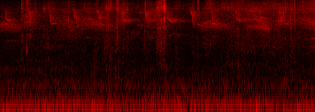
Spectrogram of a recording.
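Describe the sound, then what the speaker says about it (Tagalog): Birds chirping with short high calls scattered over a constant low hum, fairly faint and distant. "Naririnig niyo yung mga ibon namin"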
